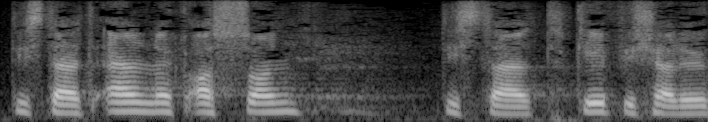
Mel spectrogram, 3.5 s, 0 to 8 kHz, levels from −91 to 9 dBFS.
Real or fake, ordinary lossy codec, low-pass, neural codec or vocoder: real; none; none; none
